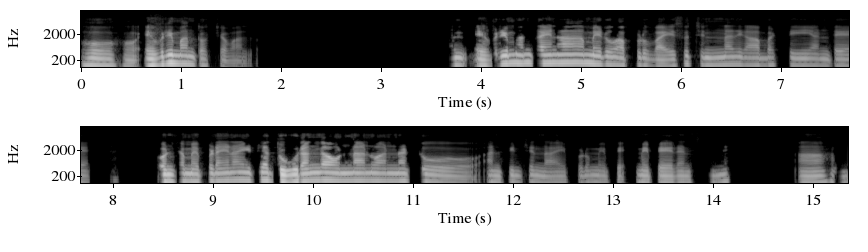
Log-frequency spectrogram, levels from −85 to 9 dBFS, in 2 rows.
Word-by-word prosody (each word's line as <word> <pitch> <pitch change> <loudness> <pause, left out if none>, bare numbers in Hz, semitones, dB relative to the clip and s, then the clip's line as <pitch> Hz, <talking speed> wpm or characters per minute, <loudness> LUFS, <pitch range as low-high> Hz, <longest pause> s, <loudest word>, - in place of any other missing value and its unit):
ఓహో! 115 -3 -1 0.2
ఎవ్రీ 140 +8 +6
మంతొచ్చేవాళ్ళు. 105 -10 -5 2.0
హ్మ్. 125 -1 -1 0.2
ఎవ్రీ 135 +9 +3
మంతయినా, 165 +1 +2 0.3
మీరు 145 -2 +1
అప్పుడు 125 0 -8
వయసు 105 +7 -4
చిన్నది 130 +2 -4
గాబట్టి, 125 0 -9 0.2
అంటే 110 -1 -9 0.9
కొంచెం 120 +2 +3
ఎప్పుడైనా 135 +3 0
ఇట్లా 140 +2 +1
దూరంగా 130 +5 +7
ఉన్నాను 135 0 +2
అన్నట్టు 130 -2 -2 0.6
అనిపించిందా? 105 -1 -9
ఎప్పుడు 105 +1 -15
మీ 105 - -11
పే - - -11 0.2
మీ - - -1
పేరెంట్స్‌ని. 105 +2 -6 0.8
ఆహా! 105 +2 -5
120 Hz, 100 wpm, -25 LUFS, 105-135 Hz, 2.0 s, దూరంగా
